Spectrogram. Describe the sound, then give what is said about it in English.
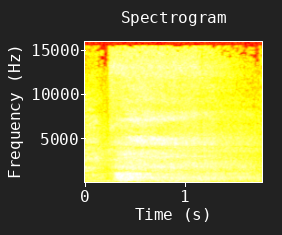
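A huge breath out during a yoga session: a single soft, breathy rush of air lasting about a second, fairly faint. “Huge breath out.”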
